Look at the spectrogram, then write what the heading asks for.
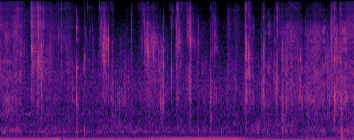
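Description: A person chewing a mouthful of steak-and-chicken fajita, heard close up: irregular soft crunches and wet clicks of biting and chewing over a steady low hum.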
